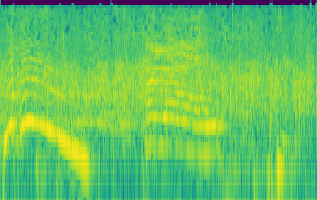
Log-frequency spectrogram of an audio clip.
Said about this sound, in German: Ich glaube, hier ist AKA Kelt. Ein großer Applaus für AKA Kelt! Applaus, Applaus!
